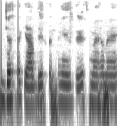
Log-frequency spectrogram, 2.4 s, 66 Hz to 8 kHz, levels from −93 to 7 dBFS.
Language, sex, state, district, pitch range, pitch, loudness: Hindi, male, Bihar, Supaul, 155-165 Hz, 160 Hz, -23 LUFS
